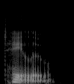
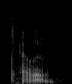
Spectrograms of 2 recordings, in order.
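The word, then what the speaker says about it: Tehlu: Okay, so it's spelled T-E-H-L-I-N, so I was pronouncing it Tellin, but apparently it is Talin, and so it is also Talu, not Telu. Talu.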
